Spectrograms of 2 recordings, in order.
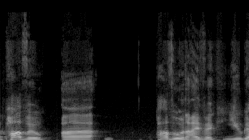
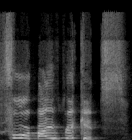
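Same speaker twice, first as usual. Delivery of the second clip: put-on old hag excuse. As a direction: squeal it out as an ailing hag. Hag invents an ailment.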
